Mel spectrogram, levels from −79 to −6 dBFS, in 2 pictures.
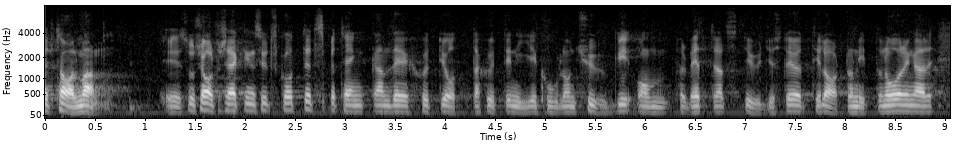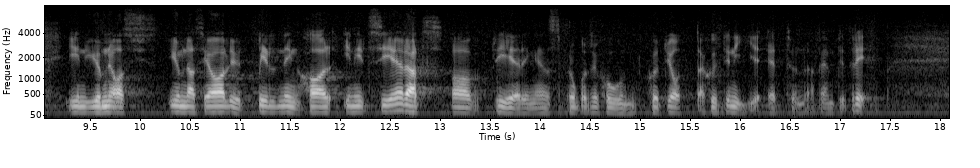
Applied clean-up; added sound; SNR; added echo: none; none; none; none.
